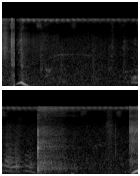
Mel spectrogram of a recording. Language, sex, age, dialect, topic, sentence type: Maithili, male, 18-24, Southern/Standard, banking, statement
